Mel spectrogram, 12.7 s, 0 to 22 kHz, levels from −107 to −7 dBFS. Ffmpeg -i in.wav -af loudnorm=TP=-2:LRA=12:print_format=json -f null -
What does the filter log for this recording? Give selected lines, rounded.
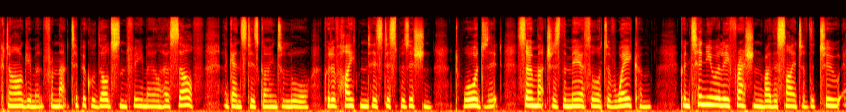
"input_i" : "-26.1",
"input_tp" : "-4.8",
"input_lra" : "3.1",
"input_thresh" : "-36.4",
